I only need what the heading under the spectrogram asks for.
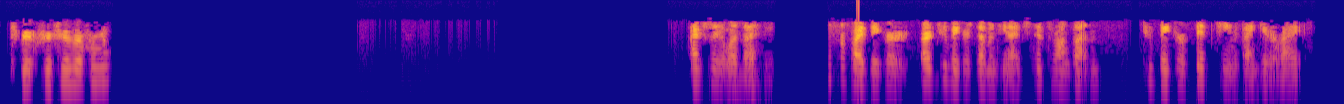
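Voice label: police dispatch, scanner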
